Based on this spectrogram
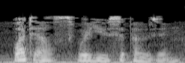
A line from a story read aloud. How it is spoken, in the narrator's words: Blood asked the question wearily, his mind on other things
